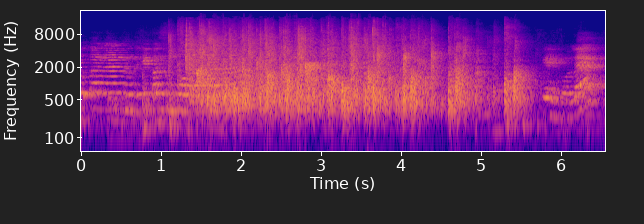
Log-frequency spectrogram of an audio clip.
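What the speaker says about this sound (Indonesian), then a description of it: "Oke, tepuk tangan untuk kita semua." A standing group of students in a classroom breaks into lively hand clapping after an opening focus exercise, loud and dense for several seconds before tapering off, with voices faintly audible around it.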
